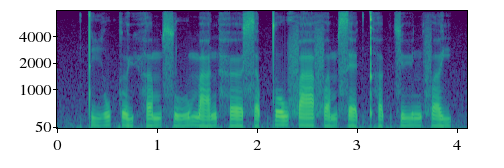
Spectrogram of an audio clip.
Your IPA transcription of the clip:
t̪iː˨˥wkɵ˨ɥ hɐ˧m suː˨˥maː˨˥n hœː˨sɐ˨˥p̚t̪o˥wfaː˧ fɐ˨˥msɛː˨k̚t̪ʰɐ˨˥k̚ syː˧nfɐ˧j

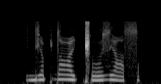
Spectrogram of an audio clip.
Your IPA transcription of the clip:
dipdˤiː ǁʊzisˤ

